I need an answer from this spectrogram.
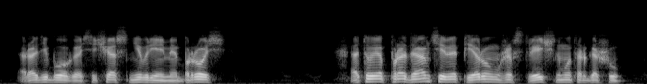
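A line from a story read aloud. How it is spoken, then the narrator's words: Grumbling. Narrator (Russian): Джордж проворчал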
